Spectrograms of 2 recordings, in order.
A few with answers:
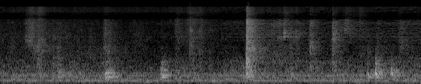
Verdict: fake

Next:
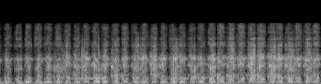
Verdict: fake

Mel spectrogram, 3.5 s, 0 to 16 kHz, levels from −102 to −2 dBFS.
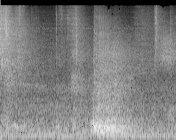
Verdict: real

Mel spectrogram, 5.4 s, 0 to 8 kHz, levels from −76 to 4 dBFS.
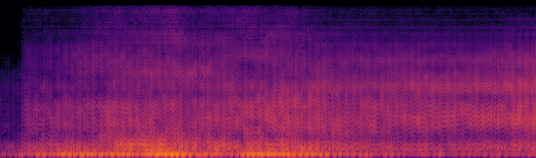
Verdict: fake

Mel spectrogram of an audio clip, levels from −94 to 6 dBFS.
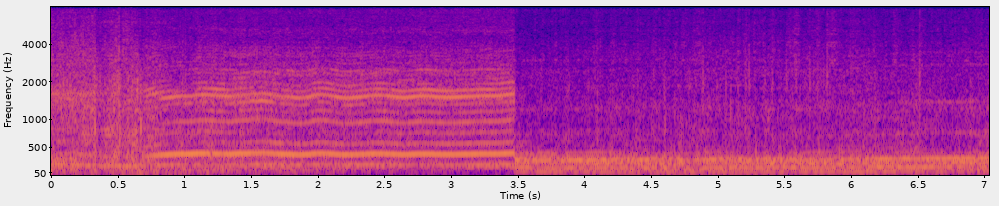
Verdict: real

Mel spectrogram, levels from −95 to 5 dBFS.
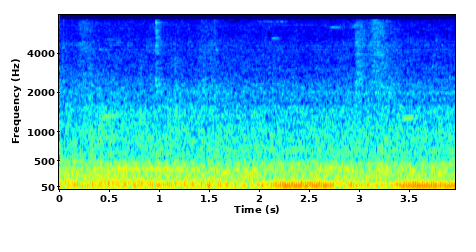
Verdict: real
